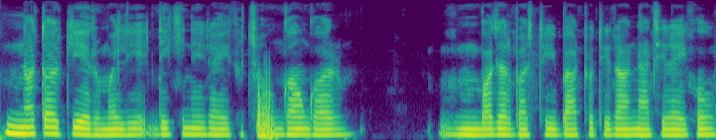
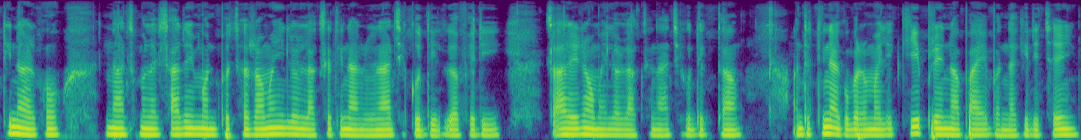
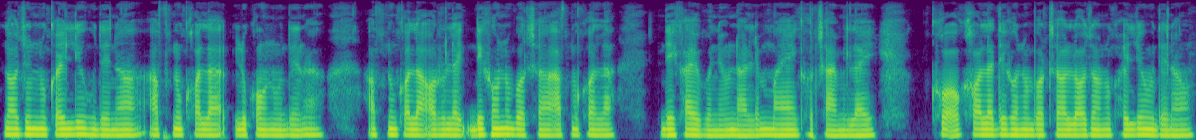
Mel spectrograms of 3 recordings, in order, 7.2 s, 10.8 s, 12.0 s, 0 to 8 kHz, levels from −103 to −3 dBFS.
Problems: continuous background conversations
